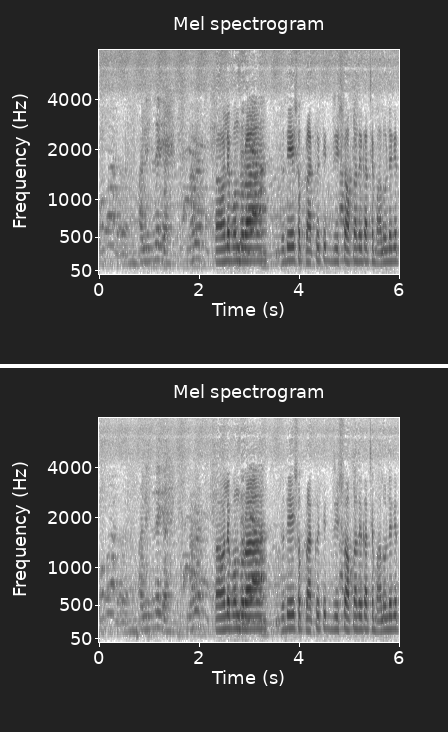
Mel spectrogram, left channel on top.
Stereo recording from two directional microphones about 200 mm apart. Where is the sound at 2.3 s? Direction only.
15° right (ahead or behind).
